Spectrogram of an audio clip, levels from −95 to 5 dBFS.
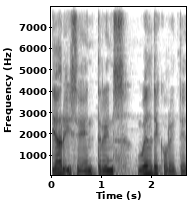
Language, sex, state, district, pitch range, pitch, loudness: English, male, Arunachal Pradesh, Lower Dibang Valley, 140-155 Hz, 150 Hz, -14 LUFS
